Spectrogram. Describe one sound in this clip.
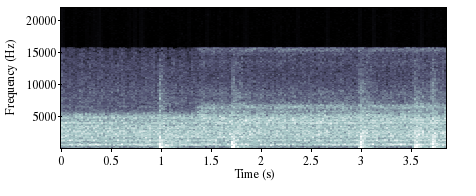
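Train wheels knock over rail joints.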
